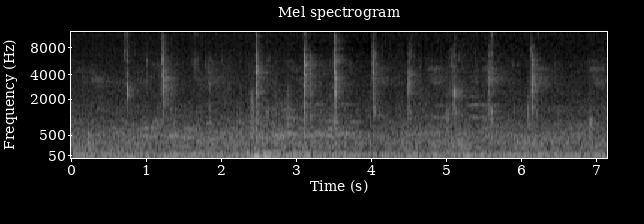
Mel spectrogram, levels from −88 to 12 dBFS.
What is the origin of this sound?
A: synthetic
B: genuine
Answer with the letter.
A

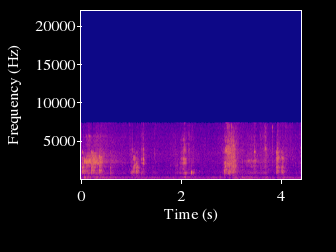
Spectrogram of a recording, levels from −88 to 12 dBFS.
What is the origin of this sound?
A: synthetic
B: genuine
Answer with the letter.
A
